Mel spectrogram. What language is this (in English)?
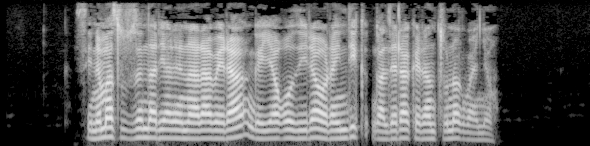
Basque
